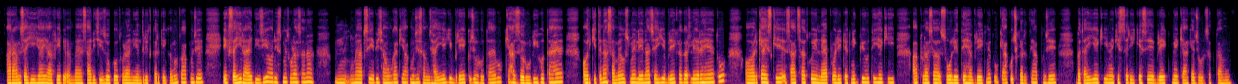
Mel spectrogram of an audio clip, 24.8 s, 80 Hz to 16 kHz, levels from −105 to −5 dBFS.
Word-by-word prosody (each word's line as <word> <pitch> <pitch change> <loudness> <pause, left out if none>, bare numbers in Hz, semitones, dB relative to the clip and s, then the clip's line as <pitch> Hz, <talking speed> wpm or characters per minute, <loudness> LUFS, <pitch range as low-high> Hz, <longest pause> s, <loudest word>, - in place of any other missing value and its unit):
आराम 135 +1 +3
सही 140 +1 +2
है 145 +1 +3
या 135 -2 +2
फिर 140 -1 +1
मैं 135 +1 0
सारी 130 0 0
चीज़ों 135 0 +1
को 140 +1 +1
थोड़ा 135 0 +2
नियंत्रित 130 0 -1
करके 130 0 -3
करूँ 130 +4 -2
तो 170 - 0
आप 165 - -1
मुझे 170 +1 +1 0.4
एक 155 -1 +2
सही 140 +4 +5
राय 145 -3 +3
दीजिए 145 +6 0
और 185 -2 +1
इसमें 180 +1 -1
थोड़ा-सा 175 +1 0
ना 185 +2 +2 0.5
उम, 150 0 -2
मैं 155 - +2
आपसे 155 +1 -2
ये 150 - +1
भी 160 - 0
चाहूँगा 150 0 0
कि 165 - -5
आप 160 0 -3
मुझे 150 +1 +1
समझाइए 135 0 0
कि 170 +1 0
ब्रेक 150 +1 -1
जो 155 0 0
होता 140 +2 -4
है 155 - +1
वो 180 +2 -3
क्या 165 0 -4
ज़रूरी 130 +3 +2
होता 165 +1 -1
है 180 +2 +2 0.4
और 150 0 +3
कितना 155 +3 0
समय 140 +2 +1
उसमें 165 +1 +1
लेना 155 +1 +3
चाहिए 160 0 +1
ब्रेक 160 +2 0
अगर 155 0 +2
ले 160 0 +3
रहे 160 +1 +4
हैं 170 +1 +3
तो? 230 +3 0 0.4
और 145 0 +3
क्या 170 - +4
इसके 175 +3 +1
साथ-साथ 150 +1 -1
कोई 155 -1 +4
नैप 140 0 +2
वाली 150 0 +3
टेक्निक 150 +2 -1
भी 170 - 0
होती 170 0 0
है 165 0 +3
कि 160 0 -4 0.4
आप 145 +1 +1
थोड़ा-सा 145 0 +2
सो 145 +1 +3
लेते 135 0 +3
हैं 140 0 +3
ब्रेक 130 0 +1
में 170 +1 0
तो - - -3
क्या 145 -1 -3
कुछ 150 +1 -2
करते 135 +3 -3
हैं? - - +1
आप 155 - -3
मुझे 145 +1 +1 0.4
बताइए 135 +3 +2
कि 155 -2 0
मैं 150 0 +2
किस 145 -2 -4
तरीके 140 0 0
से 145 +1 +1
ब्रेक 135 0 +1
में 145 -1 +2
क्या-क्या 130 -1 -2
जोड़ 125 -1 -5
सकता 125 +1 -7
हूँ? 130 +1 -3
150 Hz, 230 wpm, -23 LUFS, 135-160 Hz, 0.5 s, सही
